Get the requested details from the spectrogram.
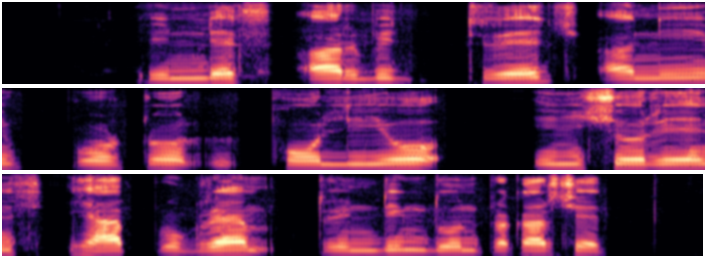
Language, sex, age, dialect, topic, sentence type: Marathi, male, 18-24, Northern Konkan, banking, statement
